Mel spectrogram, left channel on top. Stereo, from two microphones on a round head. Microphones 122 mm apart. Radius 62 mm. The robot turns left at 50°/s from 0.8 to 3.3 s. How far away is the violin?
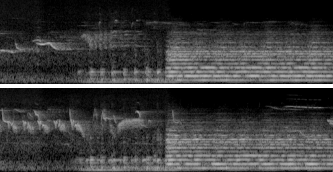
About 3.5 m.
